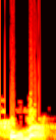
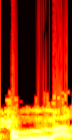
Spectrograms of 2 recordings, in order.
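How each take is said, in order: First: "حمى" as huma, single m; light mim. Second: "حمى" as humma, doubled m; mistaken doubled mim. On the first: Teacher modelling the scorpion-sting word, "حمى" with light m. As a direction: keep the m of "حمى" short. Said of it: "ما تقول". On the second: Teacher showing what not to say, "حمى" with heavy m. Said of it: "غلط". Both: Shown as a demonstration.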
